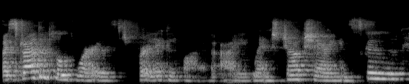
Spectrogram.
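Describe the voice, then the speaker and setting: A woman's voice: medium pitch, lively intonation, normal speed, roomy sound, poor audio. An Irish woman in her fifties, a psychotherapist and coach, talking fluently and expressively as an interview guest, with folksy sayings. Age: 50s. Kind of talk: reflective interview talk.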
